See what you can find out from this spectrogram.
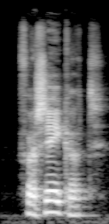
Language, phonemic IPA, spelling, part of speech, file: Dutch, /vərˈzekərt/, verzekerd, adjective / verb, Nl-verzekerd.ogg
- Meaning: past participle of verzekeren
